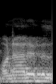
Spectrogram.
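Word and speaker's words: honorable: আছে এ honest man অ্যান অনারেবল ম্যান এখানে দেখো অনারেবল ও অনারেবল ম্যান এইচ টি কিন্তু আসছে না এইচ এর উচ্চারণ এখানে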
